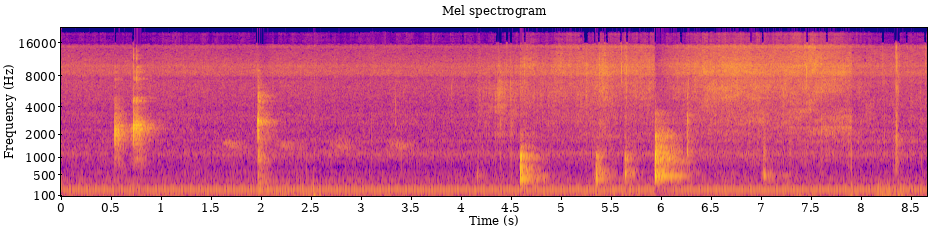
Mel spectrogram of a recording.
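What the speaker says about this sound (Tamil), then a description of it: "இஞ்சி பூண்டு பேஸ்ட்டு போட்டுட்டு நல்லா வசக்கி விட்டுக்கணும்" Ginger garlic paste fries in oil in a pan for vegetable biryani, giving a steady soft sizzle under scattered scraping and clinking strokes of a spoon as it is stirred, close up and without speech.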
